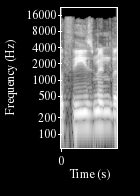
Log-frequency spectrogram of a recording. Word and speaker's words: Theismann: It's kind of like when Joe Theismann, it was actually Joe Theismann, but then he changed the pronunciation to rhyme with Heisman for his Heisman campaign.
